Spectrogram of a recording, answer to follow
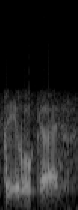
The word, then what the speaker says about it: Betelgeuse: this winner's circle is the supergiant star Betelgeuse or more accurately pronounced table guys I don't want to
